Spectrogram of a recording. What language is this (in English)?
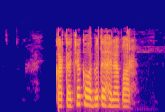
Bashkir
